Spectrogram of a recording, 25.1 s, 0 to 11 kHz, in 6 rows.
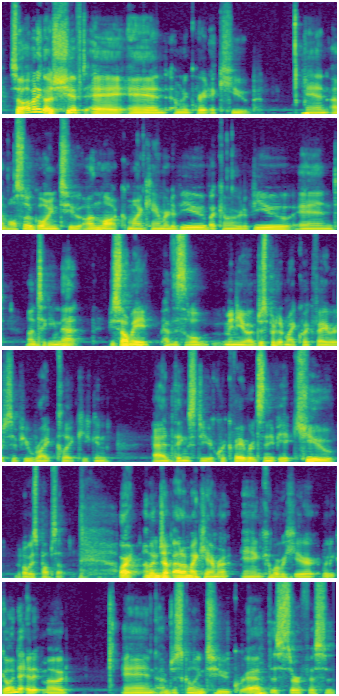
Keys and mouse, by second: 0.5 shift+a, 3.8 q, 5.9 click, 10.1 q, 12.6-14.7 drag, 18.2 middle click, 19.3 shift+middle click, 20.0 click, 20.4 Tab, 20.6 Tab, 20.7 Tab, 22.8 click, 23.3 click, 23.8 3, 23.9 click, 24.3 shift+middle click.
